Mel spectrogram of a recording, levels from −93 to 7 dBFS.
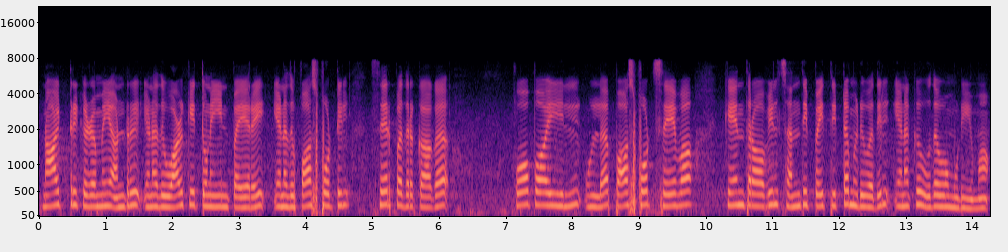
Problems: constant background noise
